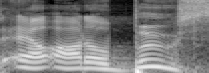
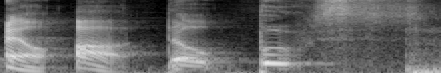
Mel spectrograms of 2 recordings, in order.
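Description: First: Only the last syllable is stressed. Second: Every syllable is stressed.

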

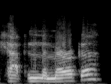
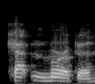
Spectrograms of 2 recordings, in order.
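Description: First: America is pronounced in full, every syllable. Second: America is clipped, its first syllable dropped. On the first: This is the official title. "It's called Captain America" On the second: This is how the speaker personally says it. "as I would actually pronounce it"

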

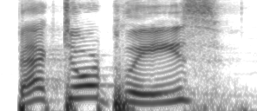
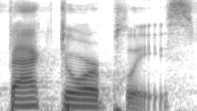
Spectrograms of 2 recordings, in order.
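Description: First: It is said in a put-on Asian accent. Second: It is said in his normal voice.

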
